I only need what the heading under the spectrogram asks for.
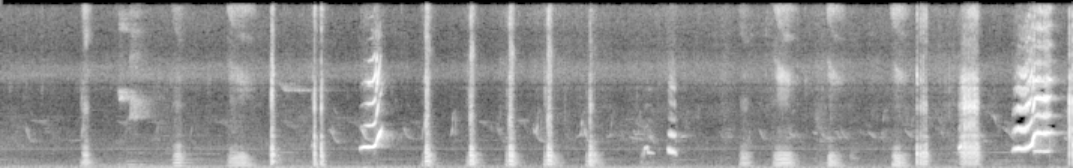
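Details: Javan myna singing, for luring and training other mynas: spaced, lower guttural chuck notes repeated roughly twice a second, broken by squeaky whistles and ending in buzzy, high squawks.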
